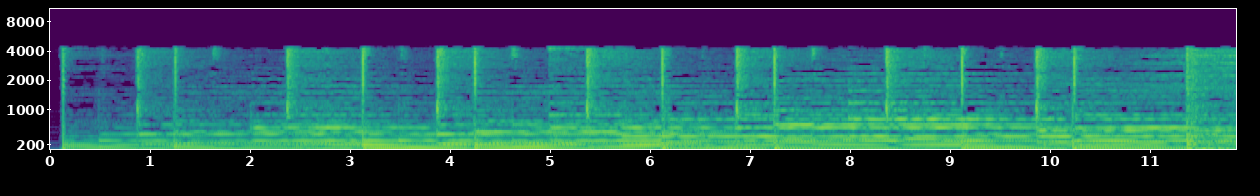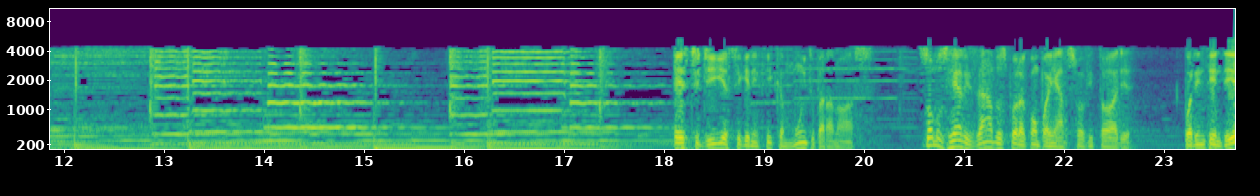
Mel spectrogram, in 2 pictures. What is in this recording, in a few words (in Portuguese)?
Formatura Masculino; Filho Plural; Telemensagens 2017; Formaturas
